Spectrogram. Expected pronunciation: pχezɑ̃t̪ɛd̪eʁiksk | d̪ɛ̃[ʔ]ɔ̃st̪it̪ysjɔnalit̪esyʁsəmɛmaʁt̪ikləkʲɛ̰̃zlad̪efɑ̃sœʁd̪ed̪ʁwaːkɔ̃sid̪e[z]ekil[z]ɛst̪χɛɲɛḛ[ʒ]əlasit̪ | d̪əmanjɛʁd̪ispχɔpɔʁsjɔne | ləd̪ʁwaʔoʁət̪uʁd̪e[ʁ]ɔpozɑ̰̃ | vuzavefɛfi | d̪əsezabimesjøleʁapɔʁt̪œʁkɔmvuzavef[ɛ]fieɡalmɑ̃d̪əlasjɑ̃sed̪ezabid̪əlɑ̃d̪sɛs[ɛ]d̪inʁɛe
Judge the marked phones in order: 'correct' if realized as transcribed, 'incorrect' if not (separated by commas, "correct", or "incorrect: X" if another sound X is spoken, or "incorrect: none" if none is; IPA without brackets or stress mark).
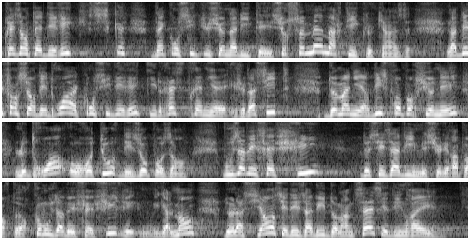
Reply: incorrect: k, incorrect: ʁ, incorrect: ʁ, correct, incorrect: z, correct, incorrect: e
